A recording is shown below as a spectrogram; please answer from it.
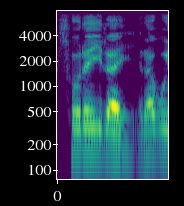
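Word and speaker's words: それ以来: 다음 어귀는 한자가 이레이고 각기 써이, 올레자이고 일본어로는 소레이라이라고 읽으며 소레이라이는 그것, 현재 화제로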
